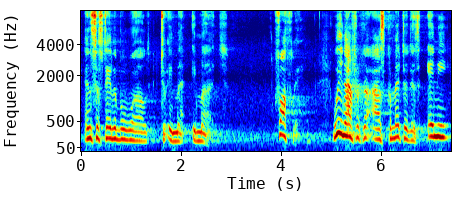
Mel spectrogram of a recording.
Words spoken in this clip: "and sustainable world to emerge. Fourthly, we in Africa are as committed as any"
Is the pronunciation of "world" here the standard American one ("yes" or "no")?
yes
